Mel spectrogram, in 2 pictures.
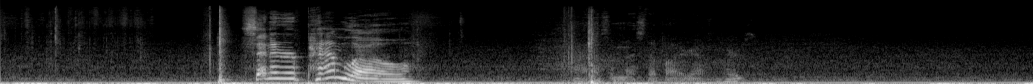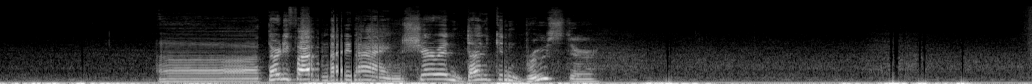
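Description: Trading cards rustle and slide against each other in someone's hands.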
